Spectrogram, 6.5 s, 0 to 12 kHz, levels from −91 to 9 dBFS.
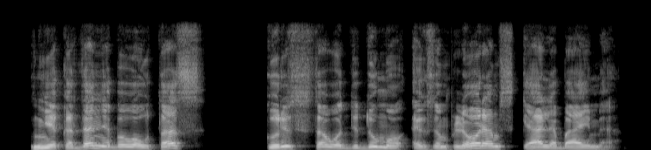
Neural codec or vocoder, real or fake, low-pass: none; real; 9.9 kHz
